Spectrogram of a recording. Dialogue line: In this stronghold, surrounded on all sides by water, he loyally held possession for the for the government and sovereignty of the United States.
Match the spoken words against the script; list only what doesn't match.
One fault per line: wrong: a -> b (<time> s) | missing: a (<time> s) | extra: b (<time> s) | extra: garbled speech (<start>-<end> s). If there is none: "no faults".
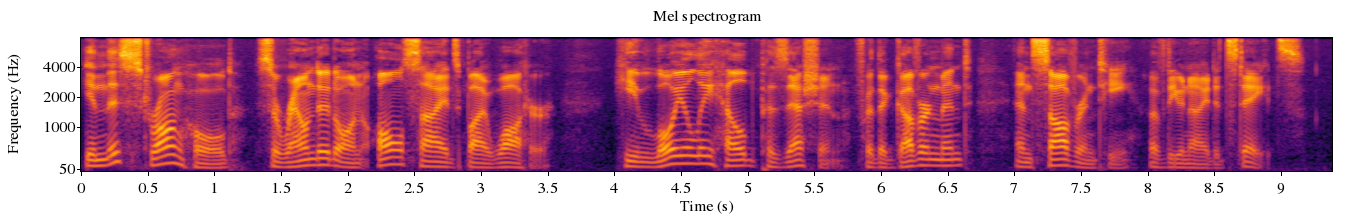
missing: for the (6.0 s)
